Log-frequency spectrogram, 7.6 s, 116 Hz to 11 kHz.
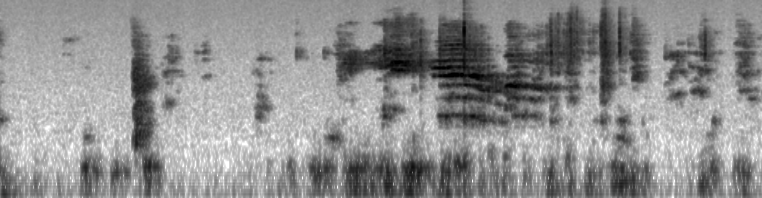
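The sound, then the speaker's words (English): Bible pages turning as people find 1 Peter chapter 3, heard as a stretch of soft, papery rustles and flips from many pages at once that swell in the middle, over a faint low murmur. “I'm going to ask you a question as you turn, because I still hear some pages turning.”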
